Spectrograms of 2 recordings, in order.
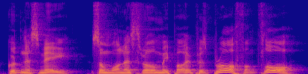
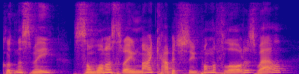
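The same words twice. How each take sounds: First: A slightly raised, louder character voice; lightly voiced, a touch up and louder; Honesty exclaiming over spilled broth, mildly raised; Honesty's voice. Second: High, loud exclaiming character voice; Decency fussing over the soup, high and loud; Decency's voice. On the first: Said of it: "remarked Honesty". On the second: Acted. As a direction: pitch it well up and louder, fussing. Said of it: "remarked Decency".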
